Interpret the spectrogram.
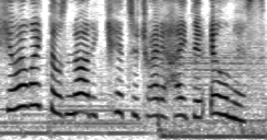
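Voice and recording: Over faint background music, a woman puts on a cartoonish character voice at an extremely high pitch, with a bright, sharp tone, lively intonation and a fairly quick pace.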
